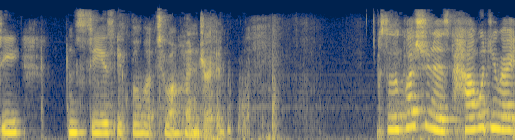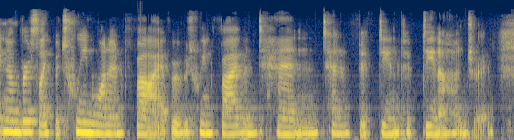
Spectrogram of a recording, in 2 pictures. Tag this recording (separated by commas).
Speech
